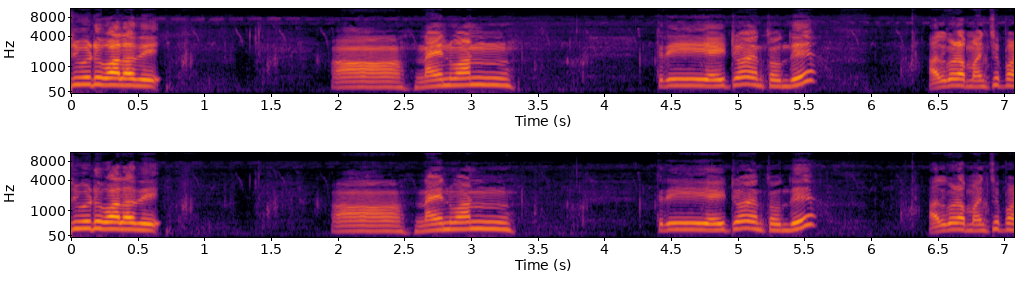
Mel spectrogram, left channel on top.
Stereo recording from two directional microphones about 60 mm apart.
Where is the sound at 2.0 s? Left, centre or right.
Right.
